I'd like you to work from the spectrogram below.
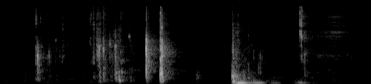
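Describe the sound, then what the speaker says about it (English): Several close, quiet sips of water with a gulp or swallow, arriving in short separate bursts with brief pauses between them. "Water sip."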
